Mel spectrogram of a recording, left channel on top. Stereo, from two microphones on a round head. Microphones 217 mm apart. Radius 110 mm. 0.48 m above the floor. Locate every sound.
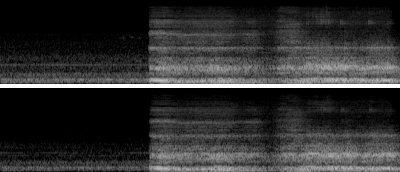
1.5 s snoring: 60° left (ahead or behind), 0.6 m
